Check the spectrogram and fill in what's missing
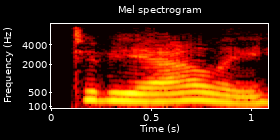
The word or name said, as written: tibiale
